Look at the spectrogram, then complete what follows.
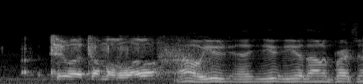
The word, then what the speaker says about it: Tua Tagovailoa: 28-game starter Jalen Hurts will duel with sophomore, how do you pronounce this guy's name? Tua Tagovailoa.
